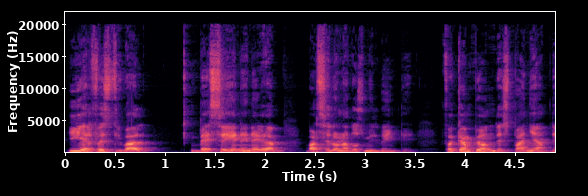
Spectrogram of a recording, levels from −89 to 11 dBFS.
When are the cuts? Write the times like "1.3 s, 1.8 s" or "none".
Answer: none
